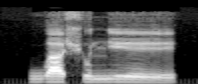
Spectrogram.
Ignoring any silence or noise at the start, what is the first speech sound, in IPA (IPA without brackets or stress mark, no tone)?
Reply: w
